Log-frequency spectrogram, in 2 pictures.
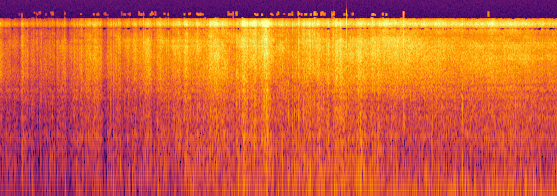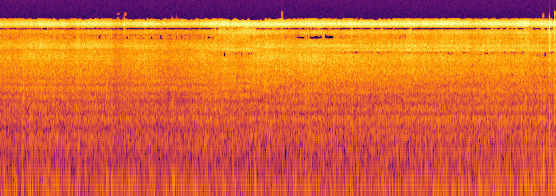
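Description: Small firework bursts crackle and pop.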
